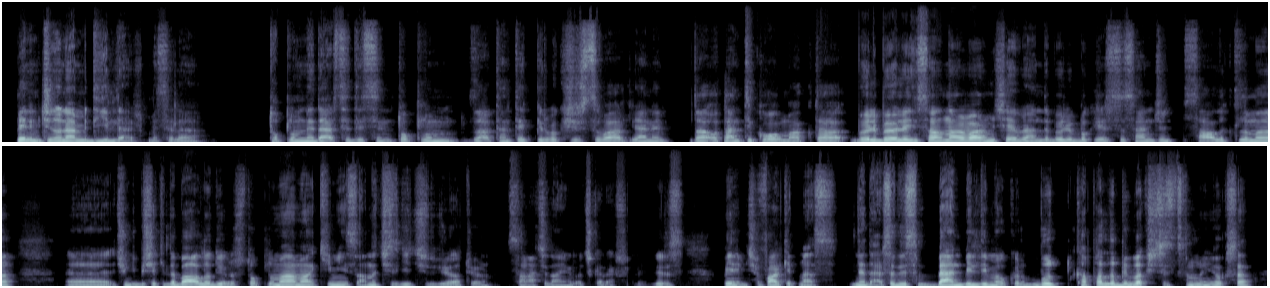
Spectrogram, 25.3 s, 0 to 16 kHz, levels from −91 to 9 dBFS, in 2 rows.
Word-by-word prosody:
"Benim 150 Hz, -4 st, +6 dB
için 140 Hz, -, 0 dB
önemli 110 Hz, -6 st, +4 dB
değil" 90 Hz, 0 st, -1 dB
der -, -, -7 dB
mesela. 70 Hz, -3 st, -10 dB, 0.7 s
"Toplum 95 Hz, 0 st, -3 dB
ne 90 Hz, -1 st, +1 dB
derse 85 Hz, -, -1 dB
desin, 80 Hz, -2 st, -7 dB
toplum 90 Hz, +5 st, -4 dB
zaten 90 Hz, -2 st, -6 dB
tek 90 Hz, +2 st, -7 dB
bir 80 Hz, -3 st, -4 dB
bakış 80 Hz, 0 st, -7 dB
açısı 80 Hz, +1 st, -3 dB
var." 80 Hz, -4 st, 0 dB
Yani, 80 Hz, -1 st, -4 dB, 0.3 s
daha 95 Hz, 0 st, +1 dB
otantik 110 Hz, +3 st, -3 dB
olmak 75 Hz, -2 st, -2 dB
da 80 Hz, 0 st, -1 dB
Böyle, 100 Hz, +7 st, +3 dB
böyle, 125 Hz, +1 st, +7 dB
insanlar 130 Hz, +2 st, +4 dB
var 130 Hz, +2 st, +7 dB
mı 165 Hz, 0 st, +2 dB
çevrende? 80 Hz, -, -2 dB
Böyle 90 Hz, +4 st, 0 dB
bir 105 Hz, -, -8 dB
bakış 100 Hz, +2 st, -6 dB
açısı 100 Hz, 0 st, -8 dB
sence 100 Hz, 0 st, -6 dB, 0.2 s
sağlıklı 85 Hz, +9 st, -3 dB
mı? 115 Hz, -1 st, +1 dB, 0.5 s
Eee, 70 Hz, -2 st, -5 dB
çünkü 85 Hz, -2 st, -7 dB
bir -, -, -8 dB
şekilde 85 Hz, 0 st, -3 dB
bağlı 80 Hz, +4 st, +6 dB
diyoruz 70 Hz, -5 st, -4 dB
topluma 100 Hz, +7 st, +2 dB
ama 100 Hz, -2 st, +3 dB
kimi 85 Hz, -1 st, -2 dB
insan 80 Hz, +2 st, -4 dB
da 85 Hz, -, -3 dB
çizgi 85 Hz, +1 st, -7 dB
çiziyor, 65 Hz, +3 st, -8 dB
atıyorum, 65 Hz, 0 st, -13 dB, 0.2 s
sanatçıdan 75 Hz, -1 st, -12 dB
yola 70 Hz, -, -13 dB
çıkarak -, -, -13 dB
söyleyebiliriz. -, -, -11 dB, 0.4 s
"Benim -, -, +1 dB
için -, -, -11 dB
fark -, -, +3 dB
etmez, -, -, -7 dB
ne 90 Hz, 0 st, +1 dB
derse 90 Hz, -, -1 dB
desin, 70 Hz, -5 st, -1 dB
ben 90 Hz, -2 st, +8 dB
bildiğimi 85 Hz, -1 st, +2 dB
okurum." 70 Hz, -3 st, -6 dB
Bu, 165 Hz, +4 st, +7 dB, 0.2 s
kapalı 165 Hz, +10 st, +2 dB
bir 195 Hz, -, +1 dB
bakış -, -, +3 dB
açısı -, -, -6 dB
mı, 145 Hz, +7 st, -2 dB
yoksa? 135 Hz, -1 st, -2 dB
90 Hz, 165 wpm, -26 LUFS, 80-110 Hz, 0.7 s, ben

